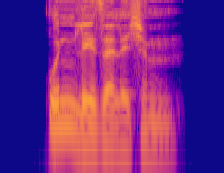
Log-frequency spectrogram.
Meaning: strong dative masculine/neuter singular of unleserlich
- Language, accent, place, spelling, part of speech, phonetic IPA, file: German, Germany, Berlin, unleserlichem, adjective, [ˈʊnˌleːzɐlɪçm̩], De-unleserlichem.ogg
